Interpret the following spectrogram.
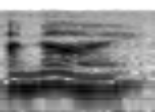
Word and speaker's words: anai: If a word ends in a vowel combination ai, it is always accented on the last syllable, even though it ends in a vowel. This ai together is pronounced I. An example of this would be the word anai, which means evening.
